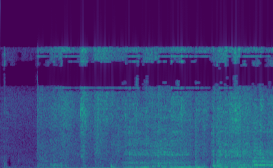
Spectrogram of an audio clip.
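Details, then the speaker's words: Factory machine motor switched on: a heavy steady hum builds with an overtone creeping higher; electrician suspects first a missing phase, possibly overload, cause not yet found. "ブーンという音はモーターのようだ酸素不足か過負荷か相欠ですか"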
